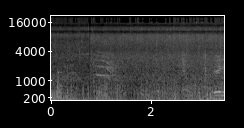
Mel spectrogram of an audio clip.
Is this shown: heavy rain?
yes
